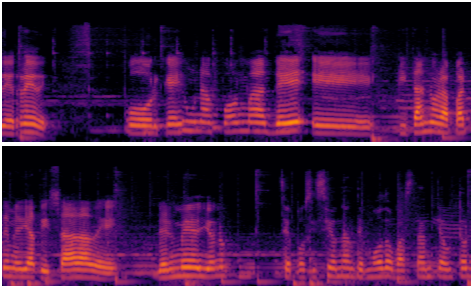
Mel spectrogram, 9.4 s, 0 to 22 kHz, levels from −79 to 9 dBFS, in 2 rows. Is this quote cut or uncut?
cut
